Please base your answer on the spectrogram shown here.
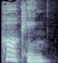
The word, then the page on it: parking: British English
